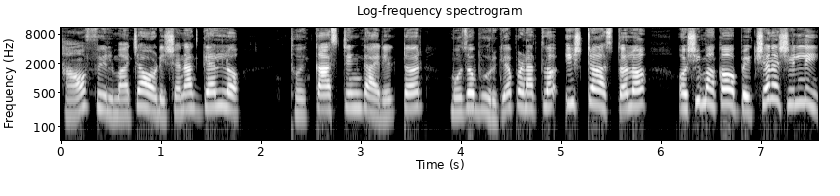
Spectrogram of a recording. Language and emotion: Goan Konkani, surprised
